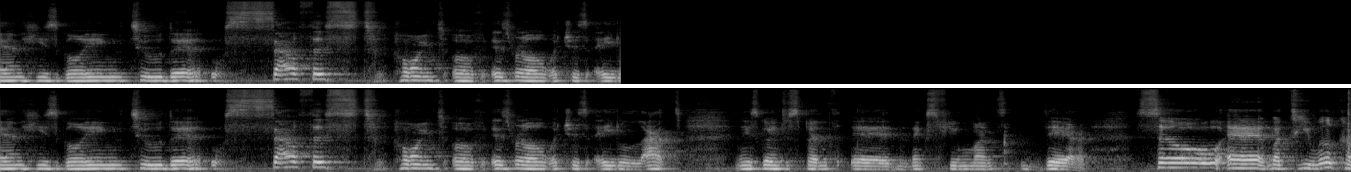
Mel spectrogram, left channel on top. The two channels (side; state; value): left; drops out; at 6.2 s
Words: he's going to the southest point of Israel, which is Eilat, and he's going to spend the next few months there. So, but he will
